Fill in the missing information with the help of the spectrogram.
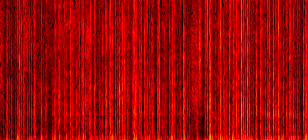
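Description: A medium white plastic lotion bottle with a green cap, its contents not visible, is held sideways in both hands and tapped and scratched quickly with fingertips and nails. The result is a fast, uneven stream of dull, low, hollow taps with short scratchy brushes in between. Each tap dies away almost at once, and the sound stays soft and muffled throughout.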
